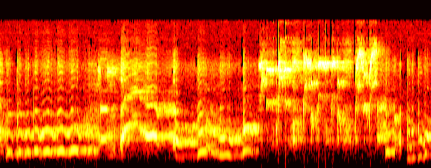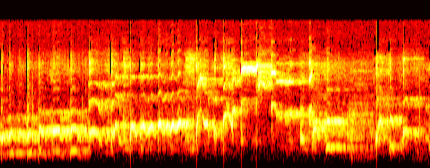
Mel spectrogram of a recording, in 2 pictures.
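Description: A monkey gives a run of squealing, sliding calls that rise and fall in pitch.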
